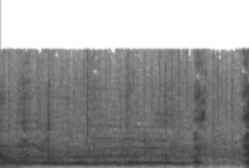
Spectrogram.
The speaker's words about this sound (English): I've never gotten so much applause for doing so little.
